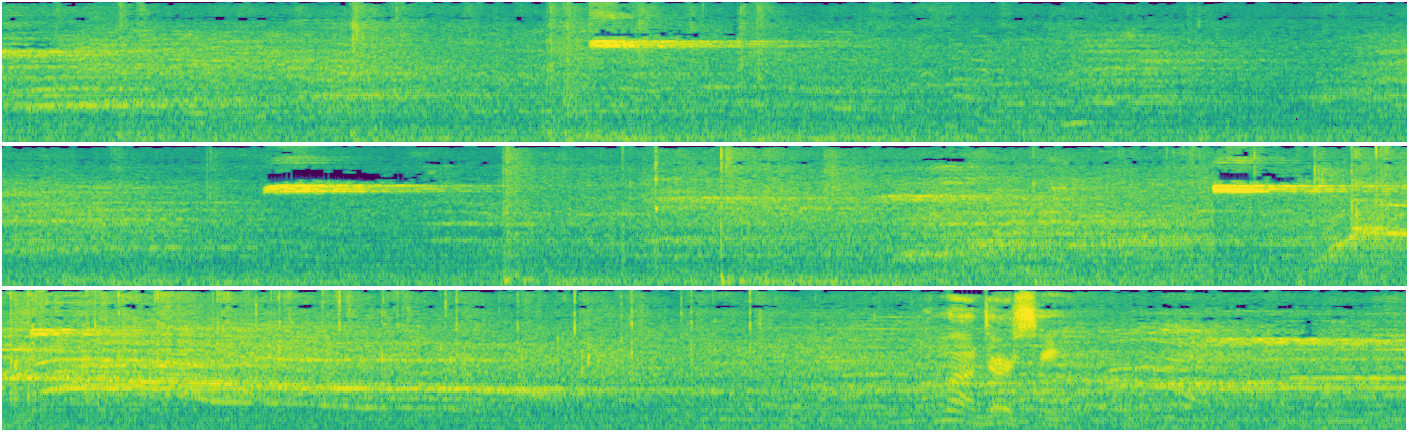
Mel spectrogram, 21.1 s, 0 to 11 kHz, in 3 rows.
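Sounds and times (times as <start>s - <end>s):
spectators shouting and cheering: 11.3s - 21.0s.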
